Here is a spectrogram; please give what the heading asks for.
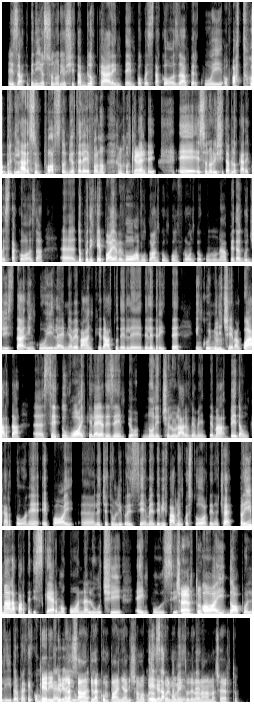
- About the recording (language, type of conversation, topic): Italian, podcast, Come gestisci schermi e tecnologia prima di andare a dormire?
- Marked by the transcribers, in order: laughing while speaking: "fatto brillare sul posto"; laughing while speaking: "Okay"; laughing while speaking: "okay"; "cioè" said as "ceh"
